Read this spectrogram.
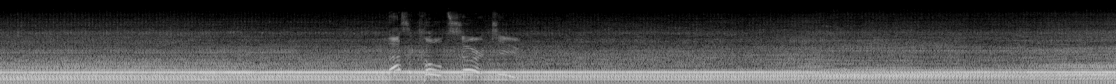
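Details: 30-year-old Murray riding mower with Briggs & Stratton Vanguard engine, revived with fresh gas, new fuel line and an oil change: loud, steady drone with even pitch, no misses or knocks; running smoothly and healthy.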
